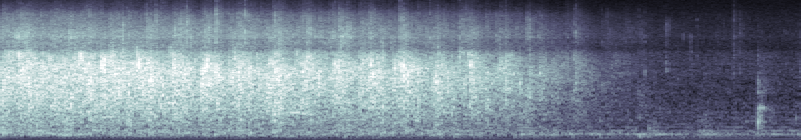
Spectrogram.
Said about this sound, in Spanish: démosle fuerte esas palmas al Señor.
